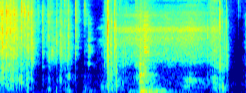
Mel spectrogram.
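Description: Crinkling and rustling of a plastic packet of jelly beans being pulled open, with an uneven burst of crackles and a brief, sharper tear partway through.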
